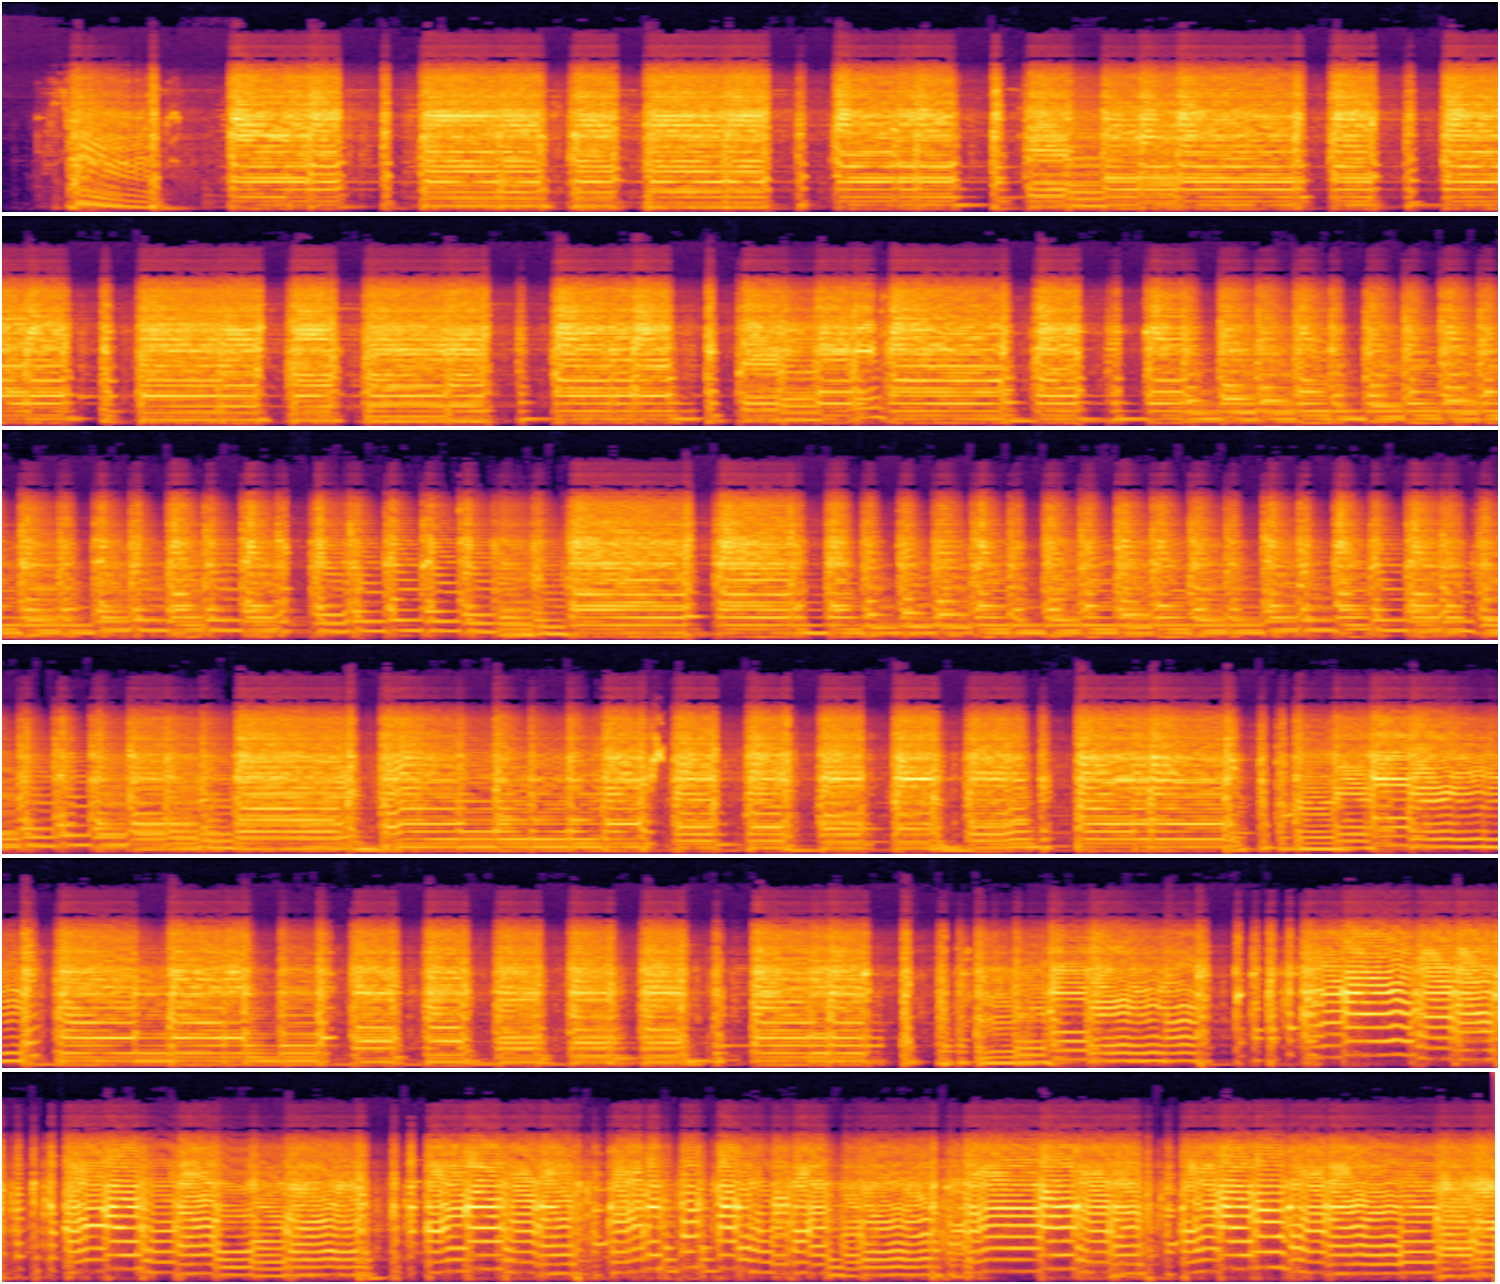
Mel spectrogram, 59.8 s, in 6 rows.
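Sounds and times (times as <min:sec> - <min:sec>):
ES335 through Boss Katana 100: 0:00.0 - 0:59.8.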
